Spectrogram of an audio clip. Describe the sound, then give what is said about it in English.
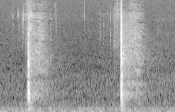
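A knife slices cooked sausage into bite-sized pieces. Two crisp cuts land about a second apart over a faint low hum. “And then remove the sausage, drain it if need be, and slice into bite-sized pieces.”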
